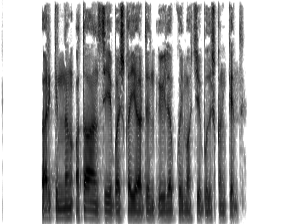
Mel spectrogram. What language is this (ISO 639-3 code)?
uig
